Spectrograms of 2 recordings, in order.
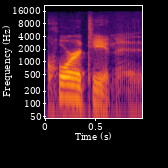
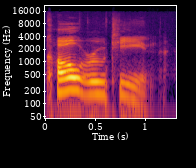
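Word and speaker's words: coroutine: trying to find what cortine is uh cor cor oh wait I've been pronouncing it it's C co- routine co- routine I pronounced it wrong co- routine uh co-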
